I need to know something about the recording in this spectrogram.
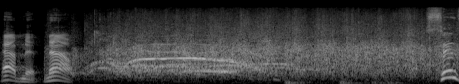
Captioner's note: cheers and applause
